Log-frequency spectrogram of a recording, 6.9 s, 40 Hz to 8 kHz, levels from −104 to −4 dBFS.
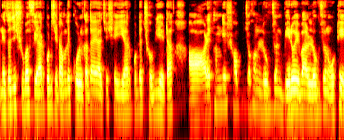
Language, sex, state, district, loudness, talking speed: Bengali, male, West Bengal, Kolkata, -15 LUFS, 190 wpm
